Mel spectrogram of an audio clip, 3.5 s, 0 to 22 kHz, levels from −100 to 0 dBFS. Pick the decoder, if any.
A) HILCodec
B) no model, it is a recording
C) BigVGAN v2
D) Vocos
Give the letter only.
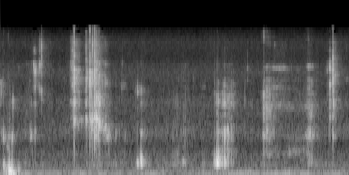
B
